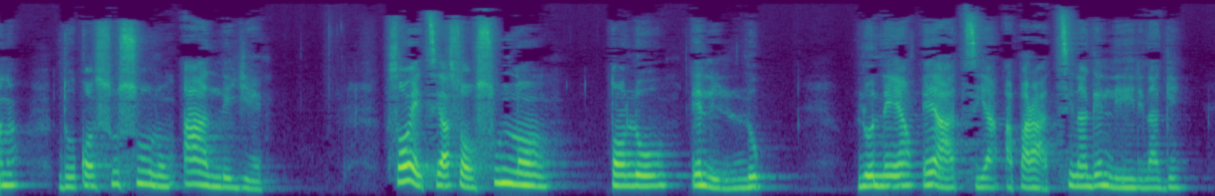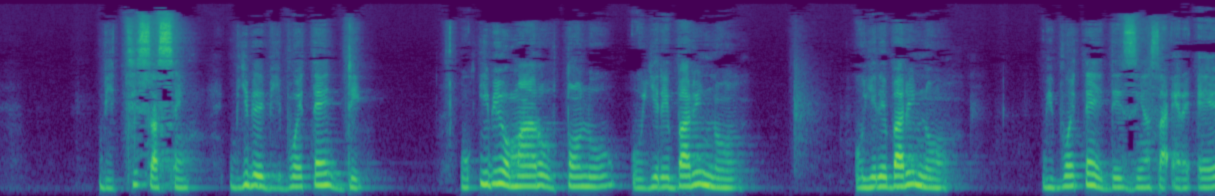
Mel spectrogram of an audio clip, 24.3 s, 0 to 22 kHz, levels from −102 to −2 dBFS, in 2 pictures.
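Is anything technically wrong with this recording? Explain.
Yes, there's generation loss running through the whole speech clip. It has the swirly, hollow, smeared quality you'd get from something far rougher than its bandwidth suggests, since content still reaches up to about 20.1 kHz. Consonant attacks come out soft and blurred. The likely cause is a lossy codec applied over and over, around seven passes. The character fits WMA 1 at about 96 kbit/s. Each re-encode quantises on a shifted frame grid, so the noise stacks up.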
